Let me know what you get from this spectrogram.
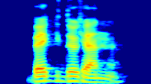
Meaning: a type of latch
- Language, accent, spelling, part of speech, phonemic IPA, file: French, France, bec-de-cane, noun, /bɛk.də.kan/, LL-Q150 (fra)-bec-de-cane.wav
